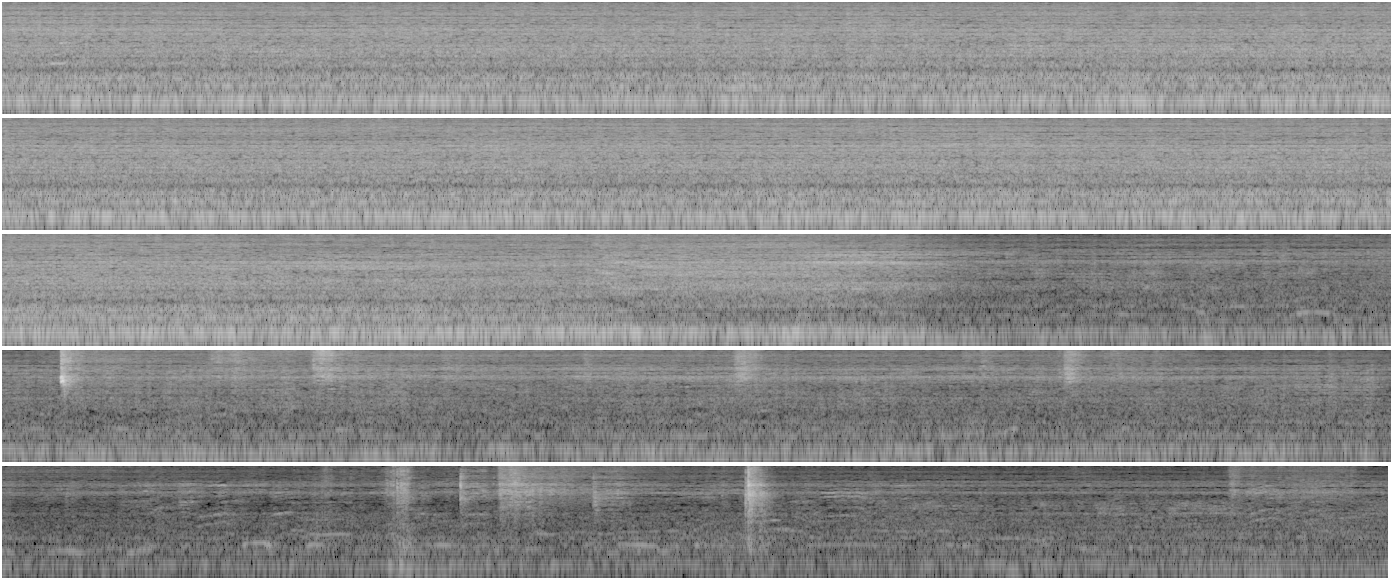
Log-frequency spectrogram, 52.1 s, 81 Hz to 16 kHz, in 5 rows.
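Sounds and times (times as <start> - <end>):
machine motor humming and whirring: 0.0 - 52.0.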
